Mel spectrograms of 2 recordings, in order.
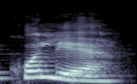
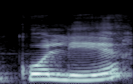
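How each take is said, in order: First: Colher with open e, like the spoon ko-LHÉR. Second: Colher with closed e, like the verb ko-LHER. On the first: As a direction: say colher as /koʎɛr/, the noun spoon. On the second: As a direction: say colher as /koʎe/, the verb to pick. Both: Shown as a demonstration. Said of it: "eu pronuncio colher e nesse caso eu pronuncio".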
